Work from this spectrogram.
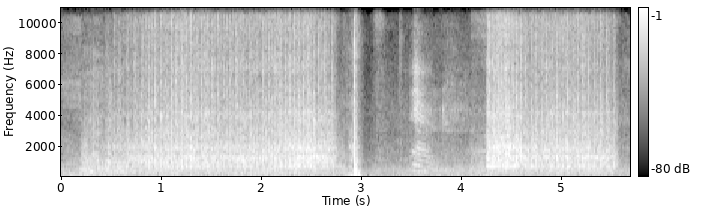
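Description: A serger sewing machine whirs steadily while stitching and trimming fabric for a skirt hem, running in long bursts that stop for a sharp click and a pause before starting again, with someone talking nearby.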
